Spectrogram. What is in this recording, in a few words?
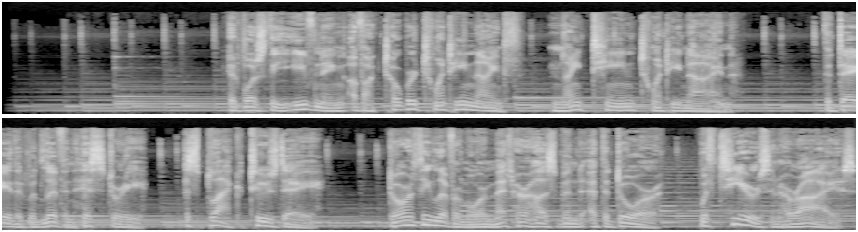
english american documentaries; North American English professional, working voice actor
